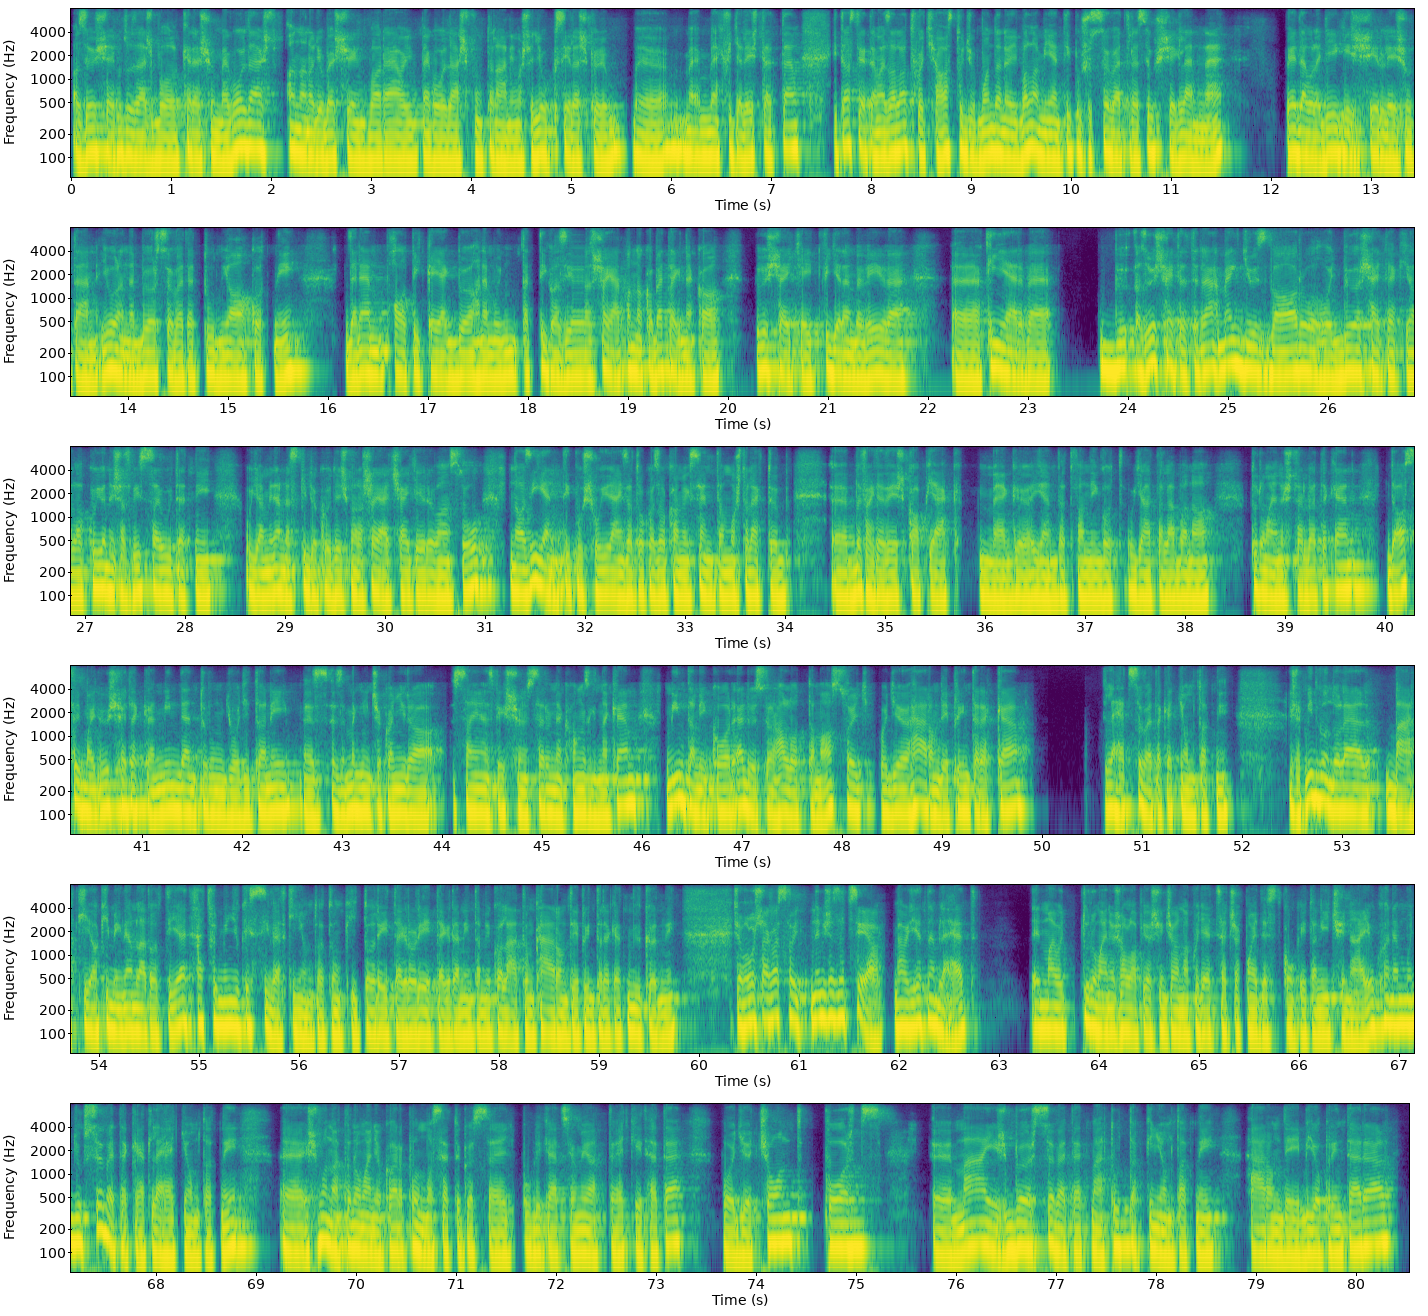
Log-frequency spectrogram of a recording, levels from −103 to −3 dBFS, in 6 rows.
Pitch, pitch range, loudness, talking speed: 100 Hz, 95-115 Hz, -11 LUFS, 165 wpm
